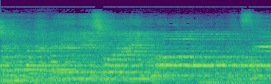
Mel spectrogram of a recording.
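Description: Choral music for the free skating program, a choir singing long held notes, with one note sustained through the second half.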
